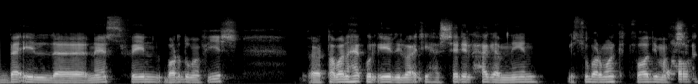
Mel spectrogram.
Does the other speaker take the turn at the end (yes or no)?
yes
